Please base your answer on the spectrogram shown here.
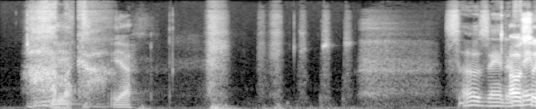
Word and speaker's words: Hanukkah: So Hanukkah. That's how it's pronounced. Hanukkah.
